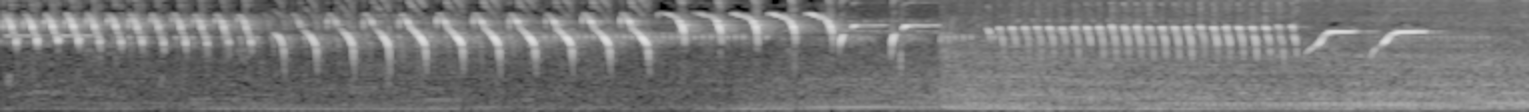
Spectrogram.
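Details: A young Panda canary learning its song delivers a rapid series of downward-sweeping whistled notes, then a steady fast trill of short repeated notes and two final rising whistles.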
